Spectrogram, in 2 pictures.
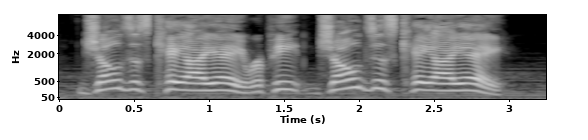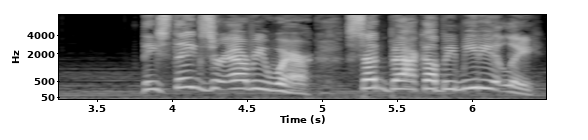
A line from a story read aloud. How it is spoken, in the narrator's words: still shouting at them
